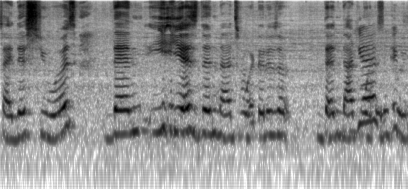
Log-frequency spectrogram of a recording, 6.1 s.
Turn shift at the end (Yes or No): Yes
